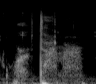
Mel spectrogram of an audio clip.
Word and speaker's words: Wertheimer: I think his last name is pronounced Wertheimer.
